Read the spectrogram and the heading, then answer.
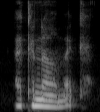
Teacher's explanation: With a syllable stress on the next to the last.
